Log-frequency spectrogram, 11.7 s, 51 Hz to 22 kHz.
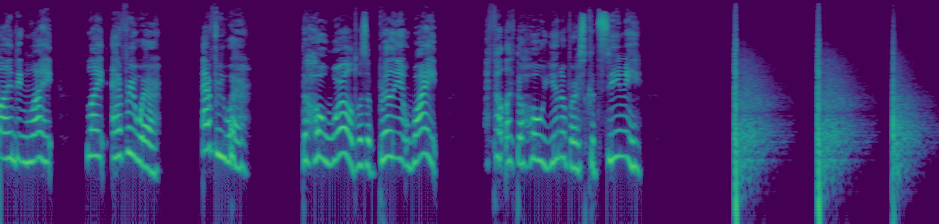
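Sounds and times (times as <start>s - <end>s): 
speech: 0.0s - 3.2s, 3.8s - 8.1s
sharp cracking explosions in the trees as steel nets are fired: 9.2s - 11.7s.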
